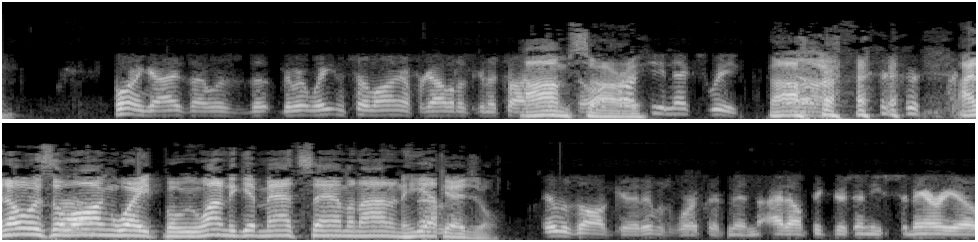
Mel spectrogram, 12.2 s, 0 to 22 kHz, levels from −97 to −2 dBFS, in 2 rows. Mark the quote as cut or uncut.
cut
